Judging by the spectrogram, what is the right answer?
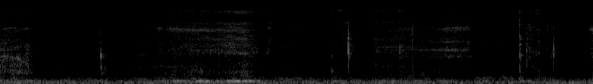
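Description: Opinel knife blade rubbed back and forth flat on a wet AliExpress 3000-grit diamond-ceramic sharpening stone: a soft gritty scraping in uneven strokes of about a second, with a few light clicks.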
